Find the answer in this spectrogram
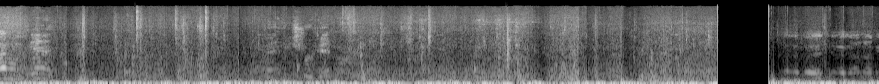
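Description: Open-boat ambience dominated by a heavy low rumble of wind on the microphone, with faint voices and a few light clicks. The sound cuts out completely for about half a second near the end.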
